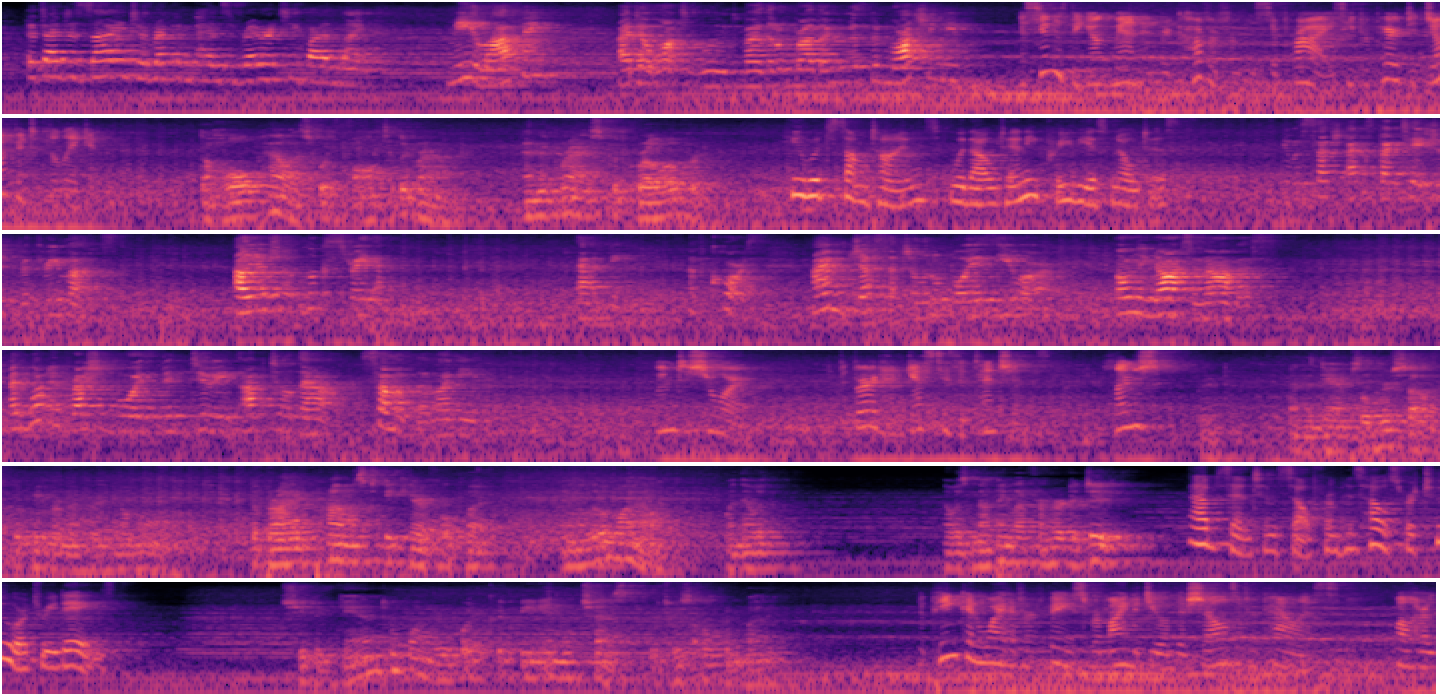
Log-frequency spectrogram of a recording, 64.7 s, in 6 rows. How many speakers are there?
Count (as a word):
five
